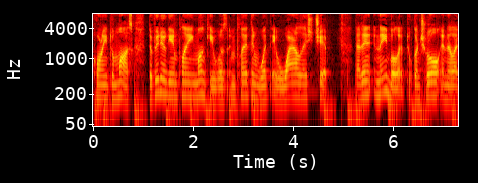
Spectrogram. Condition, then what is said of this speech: No condition.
